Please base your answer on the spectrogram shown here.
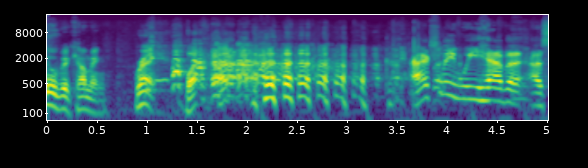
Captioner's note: group laughing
